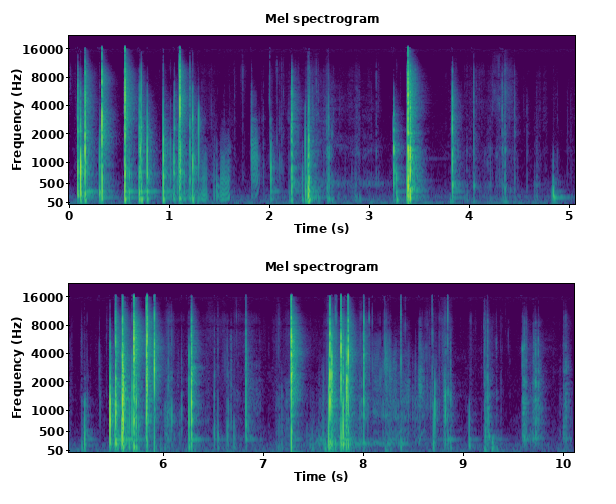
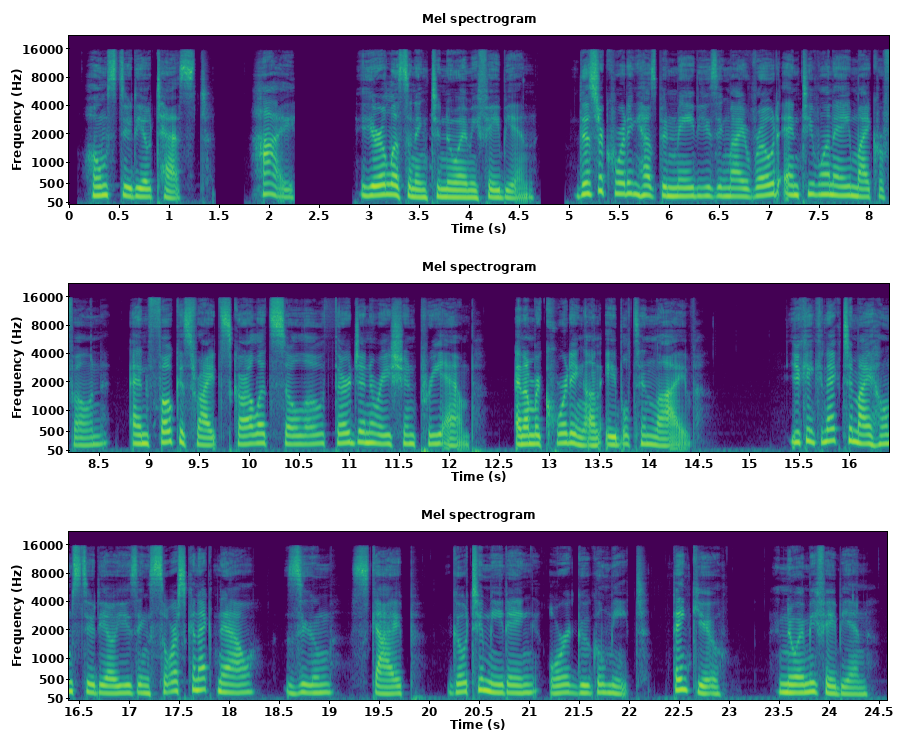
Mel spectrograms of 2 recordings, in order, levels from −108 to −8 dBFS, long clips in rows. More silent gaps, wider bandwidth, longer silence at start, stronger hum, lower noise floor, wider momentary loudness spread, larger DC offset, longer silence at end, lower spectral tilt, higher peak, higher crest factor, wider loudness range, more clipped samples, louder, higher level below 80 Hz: second, none vs 1.47-1.76 s, 2.26-2.84 s, 4.72-4.97 s; about the same, 16.5 kHz vs 16 kHz; about the same, 0.1 s vs 0.2 s; neither; about the same, -69 dBFS vs -66 dBFS; first, 21 LU vs 9 LU; neither; first, 2.2 s vs 0.2 s; second, -1 dB/octave vs -5.5 dB/octave; first, 0 dBFS vs -12 dBFS; first, 32 dB vs 18 dB; first, 6 LU vs 2 LU; neither; first, -26 LUFS vs -29 LUFS; about the same, -58 dBFS vs -58 dBFS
